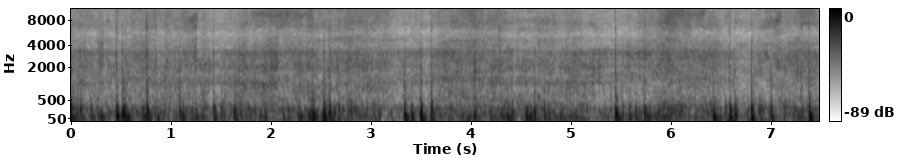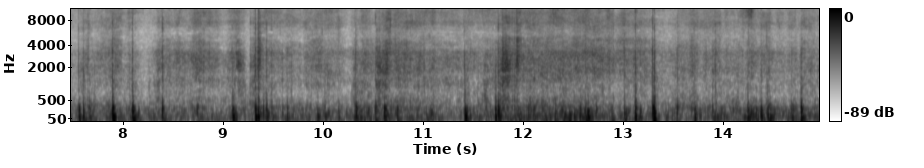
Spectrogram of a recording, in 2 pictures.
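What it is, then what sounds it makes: Plastic bubble wrap mailer. Long painted nails on both hands tap and scratch the bubbles of a blue plastic bubble wrap mailer lying flat. The result is a quiet, steady stream of short, dull, low tapping thuds with soft scratchy rustling between them and almost no bright content.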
